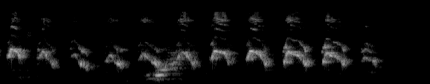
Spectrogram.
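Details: Daisy's Cavalier King Charles Spaniel puppies, four weeks old and kept in a pen, let out a run of about a dozen thin, squeaky whimpers, each dropping in pitch, in quick succession before falling quiet.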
